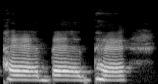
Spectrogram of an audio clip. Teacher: और ये दंत्य मतलब दांत। जो हमारे ऊपर के दांत होते हैं वो हमारी जीभ पर टच होते हैं। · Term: दंत्य वर्ण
